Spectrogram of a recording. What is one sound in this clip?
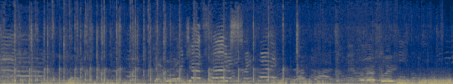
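Young girls shout and cheer from across the field.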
